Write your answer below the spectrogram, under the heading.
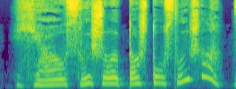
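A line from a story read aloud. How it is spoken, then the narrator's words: Hissed. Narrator (Russian): Зашипела я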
